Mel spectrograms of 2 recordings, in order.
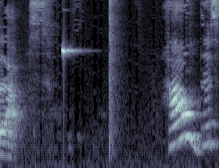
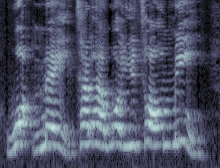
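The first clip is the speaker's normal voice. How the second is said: higher, louder, fed-up demand; exasperated demand; 7 semitones higher, 6 dB louder than usual. Retold or imitated. Girlfriend losing patience with her boyfriend, raised demand. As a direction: snap at him to spit it out.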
